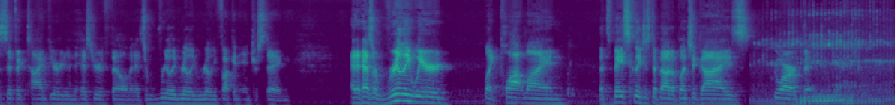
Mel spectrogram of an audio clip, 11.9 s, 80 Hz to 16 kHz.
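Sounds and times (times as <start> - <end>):
speech: 0.0 - 4.0, 4.7 - 11.2
neighbor's motorcycle engine passing outside: 9.2 - 11.9.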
